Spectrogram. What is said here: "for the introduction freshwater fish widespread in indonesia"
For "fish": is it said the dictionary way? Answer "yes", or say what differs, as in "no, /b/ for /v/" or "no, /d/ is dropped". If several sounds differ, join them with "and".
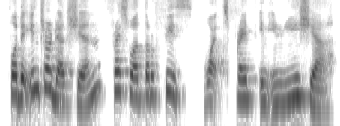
no, /s/ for /ʃ/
